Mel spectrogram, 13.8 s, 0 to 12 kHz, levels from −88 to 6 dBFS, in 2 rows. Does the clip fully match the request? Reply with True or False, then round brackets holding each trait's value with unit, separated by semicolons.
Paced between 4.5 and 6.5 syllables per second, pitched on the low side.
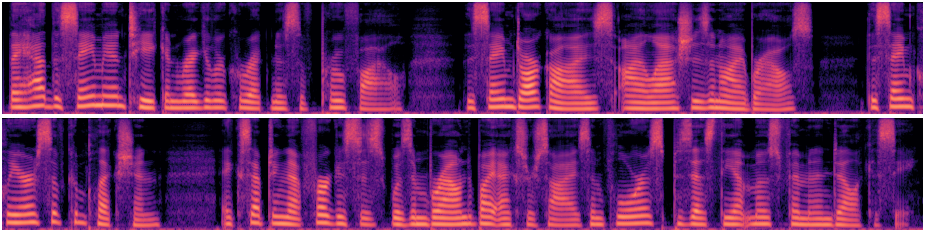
False (5.5 syllables/s; 195 Hz)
